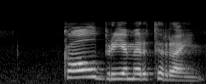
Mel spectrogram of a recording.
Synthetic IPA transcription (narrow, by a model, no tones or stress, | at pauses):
kɑːlˠbriəmərtəɾɛjn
